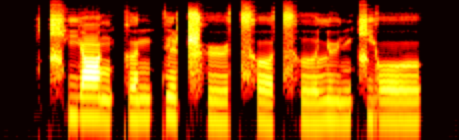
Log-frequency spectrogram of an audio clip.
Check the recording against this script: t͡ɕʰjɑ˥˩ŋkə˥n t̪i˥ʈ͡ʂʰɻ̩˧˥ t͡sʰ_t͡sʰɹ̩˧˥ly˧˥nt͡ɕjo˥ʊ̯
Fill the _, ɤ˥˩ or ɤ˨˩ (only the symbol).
ɤ˨˩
